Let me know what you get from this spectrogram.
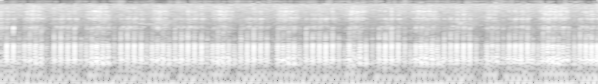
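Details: Cat's snore-like purr: a thick, low vibrating drone rising and falling with regular breaths, about two per second, in a quiet setting.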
